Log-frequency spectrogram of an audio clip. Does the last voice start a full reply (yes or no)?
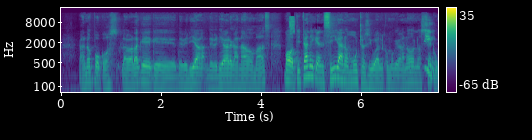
yes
